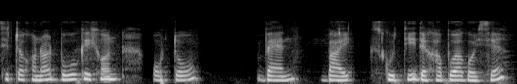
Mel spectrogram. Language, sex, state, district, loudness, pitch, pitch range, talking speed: Assamese, female, Assam, Kamrup Metropolitan, -17 LUFS, 210 Hz, 200-235 Hz, 105 wpm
